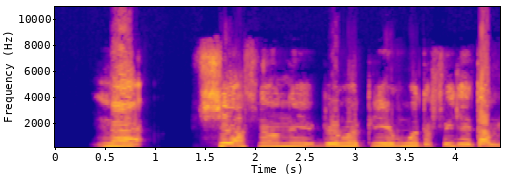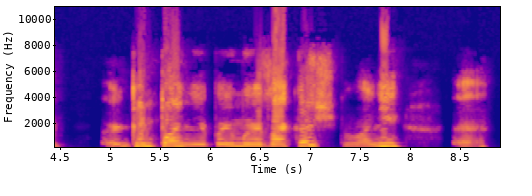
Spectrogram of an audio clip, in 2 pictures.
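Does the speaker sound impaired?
Yes: cerebral palsy.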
